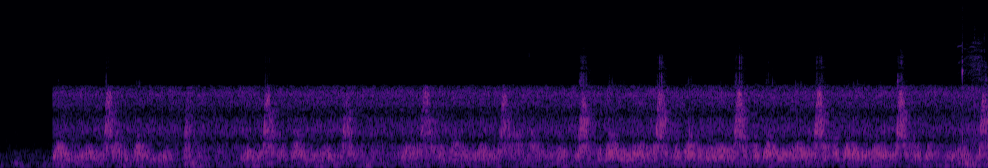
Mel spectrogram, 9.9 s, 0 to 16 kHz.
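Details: Colour flow and pulsed-wave Doppler of the distal common carotid artery on a MiniSono ultrasound system during a vascular study: a steady rushing signal pulsing at about 76 per minute, normal carotid arterial flow.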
